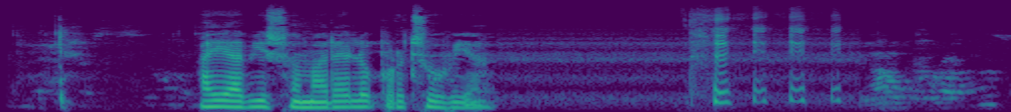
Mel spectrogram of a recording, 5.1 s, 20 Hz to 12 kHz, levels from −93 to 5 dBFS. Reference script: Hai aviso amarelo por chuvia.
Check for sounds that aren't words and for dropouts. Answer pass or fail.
fail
